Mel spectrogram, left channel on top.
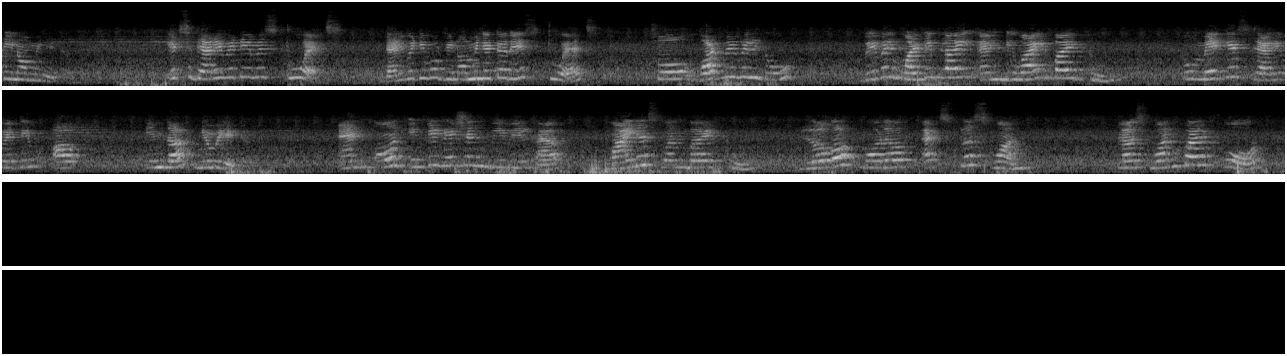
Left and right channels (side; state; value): right; silent; 57 dB below the other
